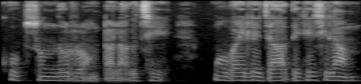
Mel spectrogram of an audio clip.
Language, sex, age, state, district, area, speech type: Bengali, female, 60+, West Bengal, South 24 Parganas, rural, spontaneous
